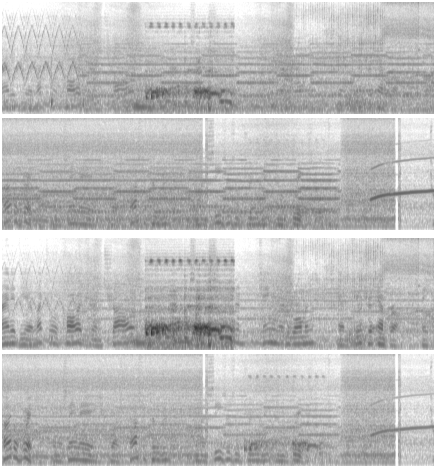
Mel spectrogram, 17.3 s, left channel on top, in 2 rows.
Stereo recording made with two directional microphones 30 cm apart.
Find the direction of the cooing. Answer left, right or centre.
right.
